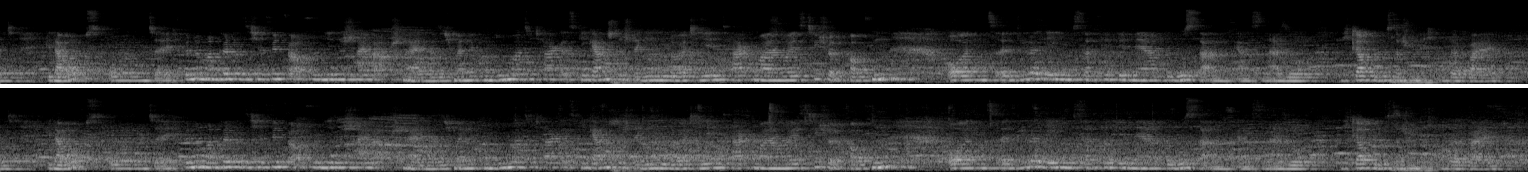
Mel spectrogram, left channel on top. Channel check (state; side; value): normal; both; correlation 0.60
